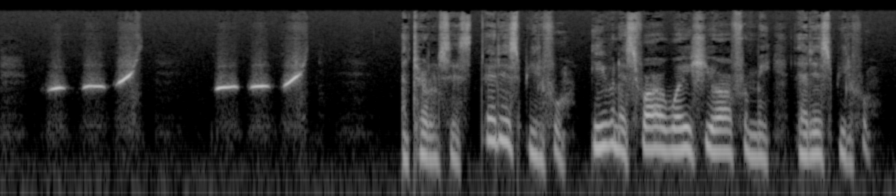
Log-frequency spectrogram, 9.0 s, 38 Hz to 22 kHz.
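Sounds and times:
person whistling in imitation of a quail's call: 0:00.5 - 0:01.4, 0:02.2 - 0:03.1
speech: 0:04.1 - 0:08.8.

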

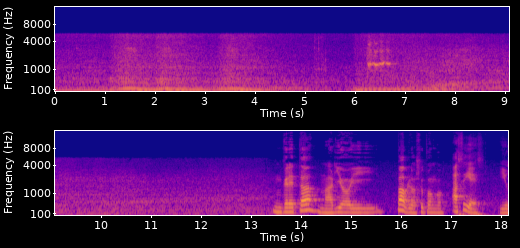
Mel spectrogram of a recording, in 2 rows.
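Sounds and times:
car engine revving as it drives off: 0:00.0 - 0:13.5
speech: 0:13.5 - 0:18.1.

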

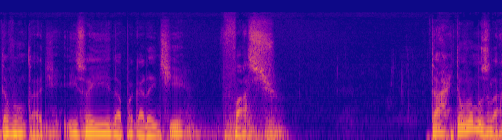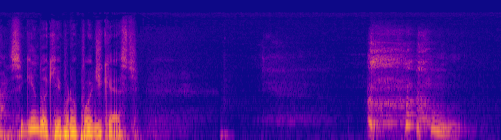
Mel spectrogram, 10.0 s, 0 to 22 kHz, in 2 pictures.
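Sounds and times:
speech: 0:00.0 - 0:02.9, 0:04.3 - 0:06.5, 0:08.7 - 0:09.7
faint breathing: 0:06.5 - 0:08.6
harsh coughing: 0:08.7 - 0:09.7.

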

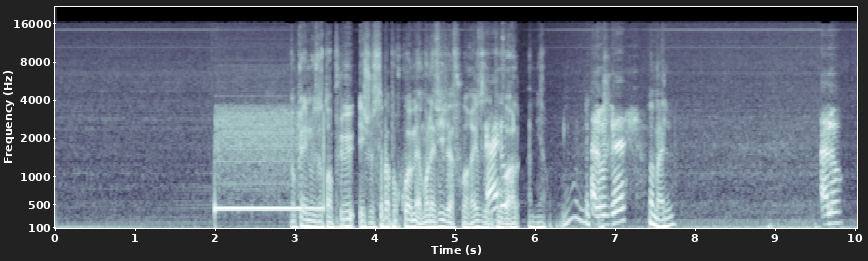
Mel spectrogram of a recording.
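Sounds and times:
car engine hum: 0:00.0 - 0:10.0
electronic beep: 0:02.0 - 0:03.3
speech: 0:03.0 - 0:07.8, 0:09.6 - 0:09.9.

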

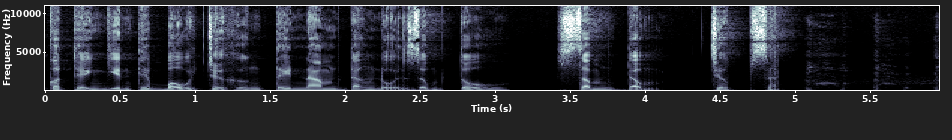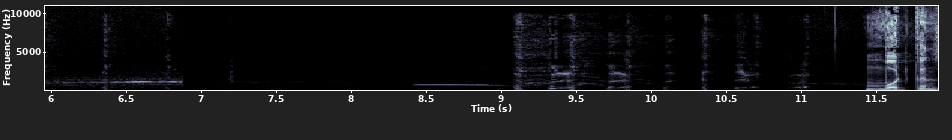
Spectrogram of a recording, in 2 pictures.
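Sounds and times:
speech: 0:00.0 - 0:05.2, 0:11.4 - 0:11.9
elderly Buddhist monk coughing: 0:05.0 - 0:06.1, 0:09.1 - 0:11.3.

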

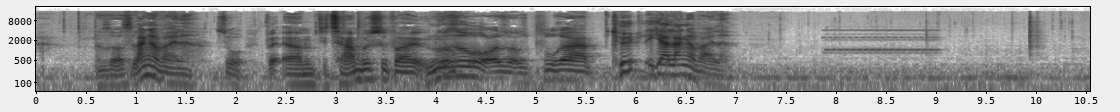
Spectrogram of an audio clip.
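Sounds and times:
constant low hum: 0:00.0 - 0:10.5
speech: 0:00.6 - 0:07.0
telephone ringing in a short electronic trill: 0:07.8 - 0:09.2.

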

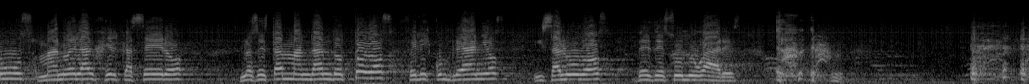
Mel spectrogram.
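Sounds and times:
speech: 0:00.4 - 0:08.6
person sick with the flu coughing harshly: 0:07.8 - 0:08.5, 0:09.7 - 0:10.2.

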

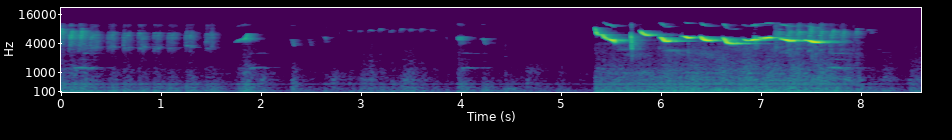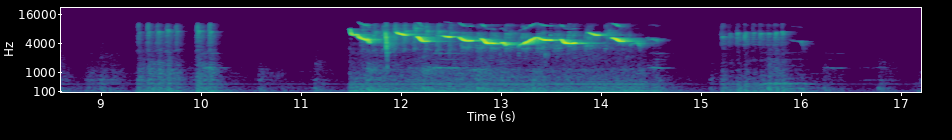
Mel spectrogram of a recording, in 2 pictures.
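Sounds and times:
sunbird song: 0:00.0 - 0:04.4, 0:05.4 - 0:08.2, 0:11.5 - 0:16.2.

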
